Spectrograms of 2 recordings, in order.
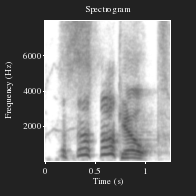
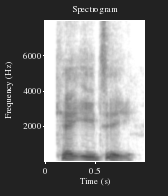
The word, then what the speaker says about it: Selket: Skelt will be probably fine. Skelt. Skelt. Yeah. Skelt? Spell it.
